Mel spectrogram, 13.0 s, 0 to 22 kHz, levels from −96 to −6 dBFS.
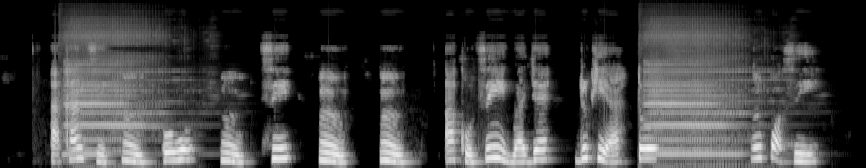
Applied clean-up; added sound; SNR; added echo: classical method log-MMSE.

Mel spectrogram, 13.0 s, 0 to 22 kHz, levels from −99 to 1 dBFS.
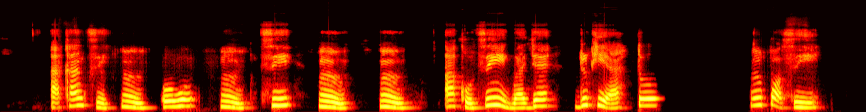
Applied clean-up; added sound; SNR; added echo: neural mask model Resemble Enhance denoiser.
